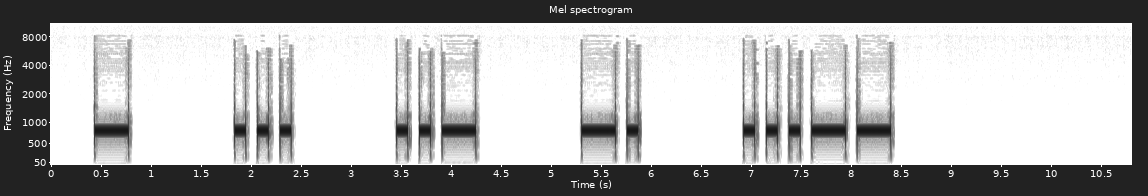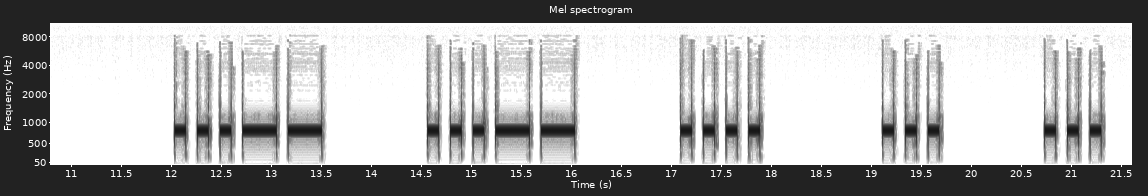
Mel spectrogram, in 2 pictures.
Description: Morse code, heard as a keyed tone, about 10 wpm, spaced as for 6 wpm, 800 Hz. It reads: TSUN3 33HSS
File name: LEZIONI / 4 Q1S3 ws 10wpm 2437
